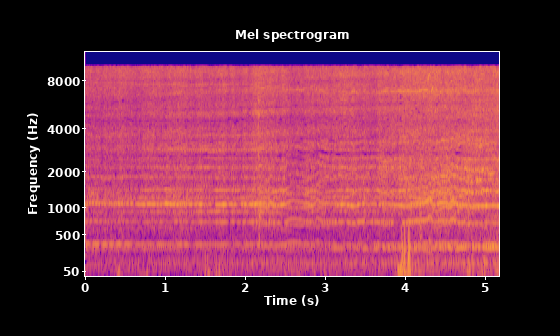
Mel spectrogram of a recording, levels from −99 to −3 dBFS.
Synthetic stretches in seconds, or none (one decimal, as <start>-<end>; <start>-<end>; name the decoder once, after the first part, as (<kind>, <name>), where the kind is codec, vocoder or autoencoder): 4.7-5.2 (codec, SNAC)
